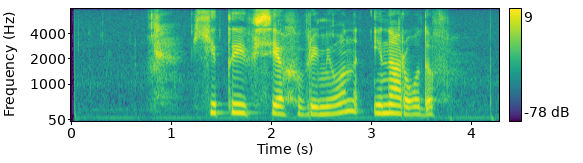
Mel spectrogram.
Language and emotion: Russian, neutral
